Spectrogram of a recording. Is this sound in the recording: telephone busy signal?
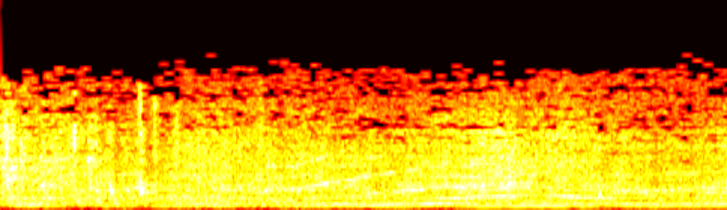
no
